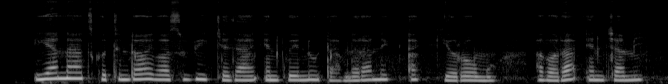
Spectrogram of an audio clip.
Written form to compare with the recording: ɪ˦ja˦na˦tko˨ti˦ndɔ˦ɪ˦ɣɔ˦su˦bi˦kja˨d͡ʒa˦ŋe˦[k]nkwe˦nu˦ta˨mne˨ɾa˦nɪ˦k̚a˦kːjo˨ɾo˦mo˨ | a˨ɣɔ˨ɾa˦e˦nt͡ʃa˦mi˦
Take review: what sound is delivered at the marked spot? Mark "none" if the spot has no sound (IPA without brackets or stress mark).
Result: none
